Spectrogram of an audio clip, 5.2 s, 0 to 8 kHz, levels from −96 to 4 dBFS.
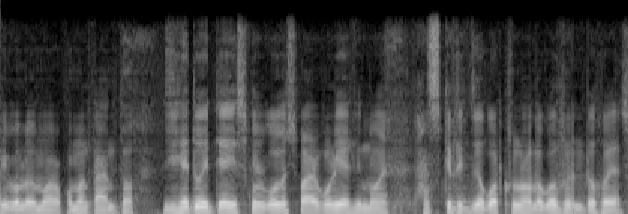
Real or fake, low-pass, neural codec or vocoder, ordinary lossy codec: fake; 7.2 kHz; codec, 16 kHz, 1 kbps, FunCodec, trained on Chinese and English, 50 frames a second; none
